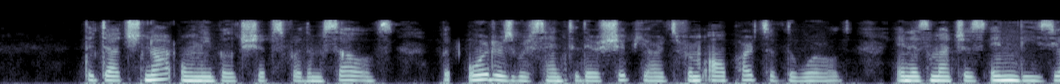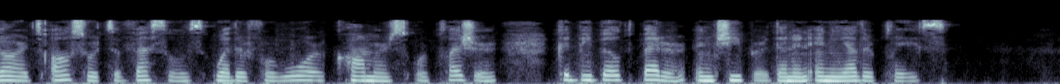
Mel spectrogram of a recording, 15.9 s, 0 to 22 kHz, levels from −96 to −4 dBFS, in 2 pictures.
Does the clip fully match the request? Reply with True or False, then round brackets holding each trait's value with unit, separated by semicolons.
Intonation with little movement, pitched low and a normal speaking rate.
False (2.0 semitones; 190 Hz; 180 wpm)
